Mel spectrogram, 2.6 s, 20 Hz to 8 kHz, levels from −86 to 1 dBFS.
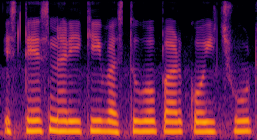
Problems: constant background noise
